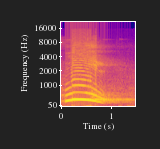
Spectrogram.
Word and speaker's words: kneel: Then next one, number 2 is kneel. K is silent there.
